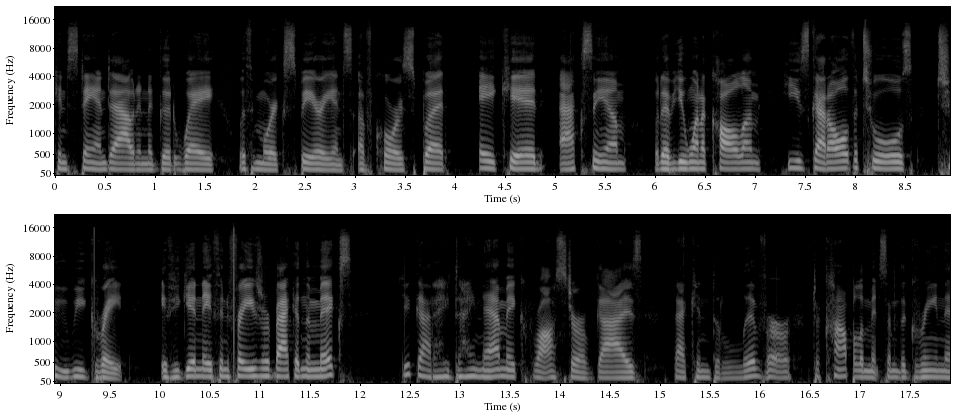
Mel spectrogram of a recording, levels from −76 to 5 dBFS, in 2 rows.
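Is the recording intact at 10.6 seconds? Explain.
No. From 0.19 s to 17.87 s, word clock ticks run through the speech: the receiving device isn't locked to the sender's clock, drifting by around 150 ppm, so one sample slips roughly every 0.15 s, producing sharp ticks of uneven strength.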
